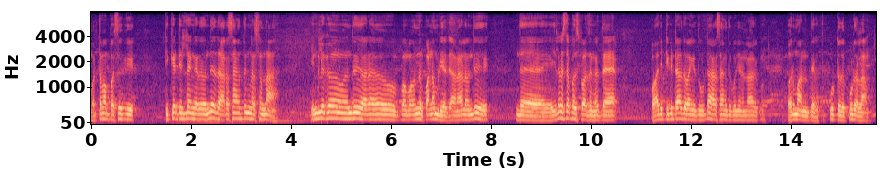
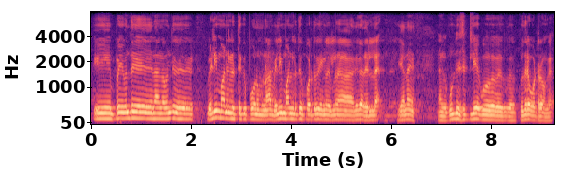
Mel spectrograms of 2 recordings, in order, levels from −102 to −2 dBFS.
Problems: background conversations at intervals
